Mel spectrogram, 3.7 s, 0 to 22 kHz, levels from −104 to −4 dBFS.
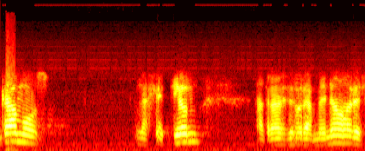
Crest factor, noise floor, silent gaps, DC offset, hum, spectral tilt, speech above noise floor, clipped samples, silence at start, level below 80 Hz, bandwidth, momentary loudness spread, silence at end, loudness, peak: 18 dB; -62 dBFS; none; under 0.1%; none; -6 dB/octave; 43 dB; under 0.1%; 0 s; -66 dBFS; 9.8 kHz; 16 LU; 0.05 s; -20 LUFS; -2 dBFS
